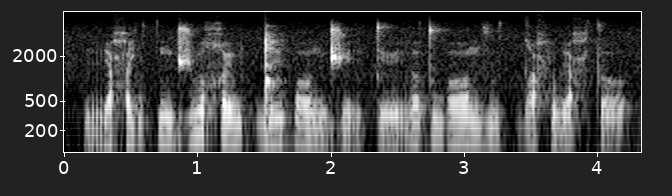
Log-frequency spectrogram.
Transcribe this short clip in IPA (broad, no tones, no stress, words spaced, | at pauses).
rɘħjutnd͡ʒuχøw ŋ͡ǃɘpɔ nd͡ʒørtørɔt wɔnzut dˤuħwəħtɔ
